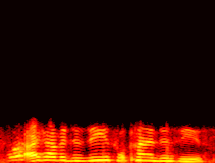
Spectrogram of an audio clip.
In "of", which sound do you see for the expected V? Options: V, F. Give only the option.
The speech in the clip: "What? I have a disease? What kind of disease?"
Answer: V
